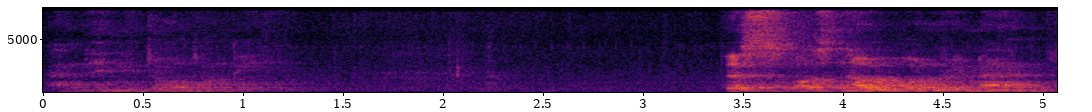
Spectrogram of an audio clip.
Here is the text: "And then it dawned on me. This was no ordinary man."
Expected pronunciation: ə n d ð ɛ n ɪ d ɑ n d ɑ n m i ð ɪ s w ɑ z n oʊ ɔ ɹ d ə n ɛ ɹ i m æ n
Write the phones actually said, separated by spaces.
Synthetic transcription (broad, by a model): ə n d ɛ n ɪ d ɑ d ɑ n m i ð ɪ s w ɑ z n oʊ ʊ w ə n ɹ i m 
